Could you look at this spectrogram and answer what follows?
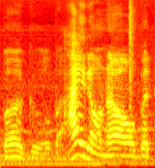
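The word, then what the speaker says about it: Bughuul: g h uu L although it's they pronounce it in the movie more like Bou than bugou but I don't know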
